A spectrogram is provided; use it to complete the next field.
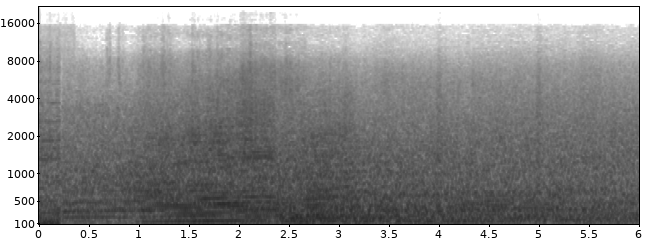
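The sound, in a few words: race car engine at Rockingham in iRacing video game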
